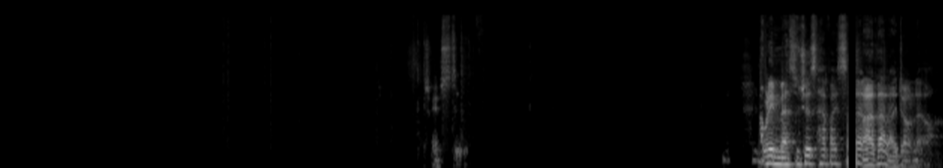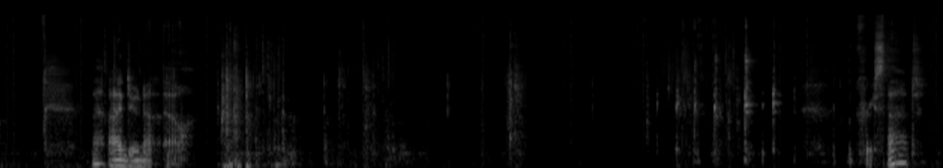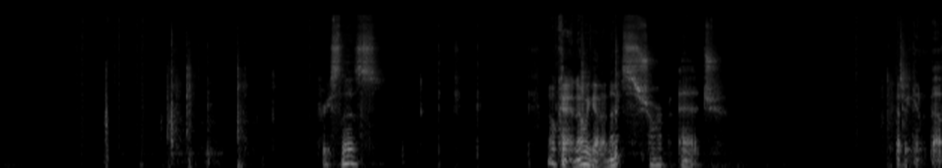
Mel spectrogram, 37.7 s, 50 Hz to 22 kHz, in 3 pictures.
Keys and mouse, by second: 0.0-8.8 drag, 5.7 x, 9.3-10.6 drag, 13.8 r, 15.4 ctrl+z, 15.7 s, 17.0 s, 19.1 g, 27.4 z, 28.1 z, 29.8 Tab, 30.0 middle click, 32.7 Tab, 37.0 Tab.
